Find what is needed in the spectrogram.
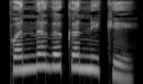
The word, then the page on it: ಪನ್ನಗಕನ್ನಿಕೆ: Kannada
